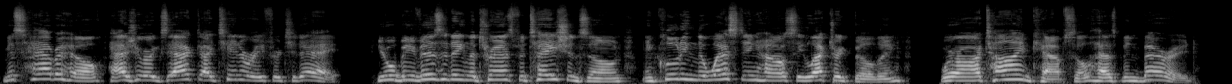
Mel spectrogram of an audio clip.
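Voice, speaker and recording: A man acting out a stiff, commanding male official showing guests around a world's fair in an audiobook. He speaks crisply and formally in a raised, higher register, every word precise and clipped. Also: animated, normal speed.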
